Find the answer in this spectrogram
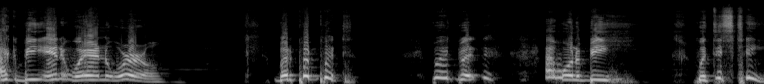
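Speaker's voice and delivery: mock sobbing, stammering, stuck on "but". Imitating an interviewee answering through tears: imitating Jerry Jones crying. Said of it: "I ain't never seen Jerry cry so much".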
